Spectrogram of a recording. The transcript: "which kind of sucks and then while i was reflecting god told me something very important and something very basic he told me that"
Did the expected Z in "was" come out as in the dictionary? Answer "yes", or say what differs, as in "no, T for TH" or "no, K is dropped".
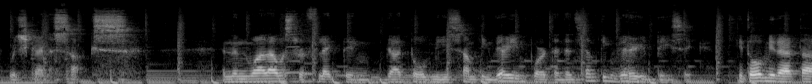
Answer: no, S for Z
